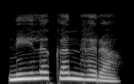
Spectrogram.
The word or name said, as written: ನೀಲಕಂಧರ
